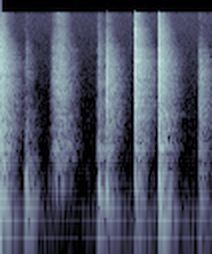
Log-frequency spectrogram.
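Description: Wooden draughts pieces being moved on a wooden board: about six short, sharp clacks as pieces are lifted and set down.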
